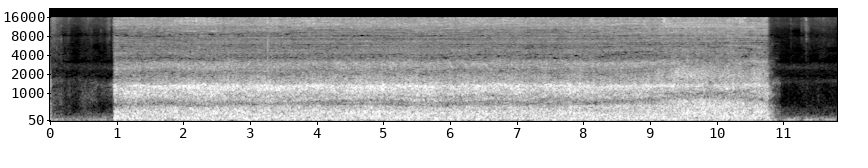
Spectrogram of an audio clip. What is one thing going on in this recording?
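A flamethrower roars steadily outdoors.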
